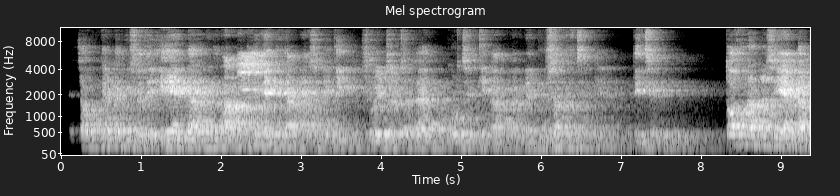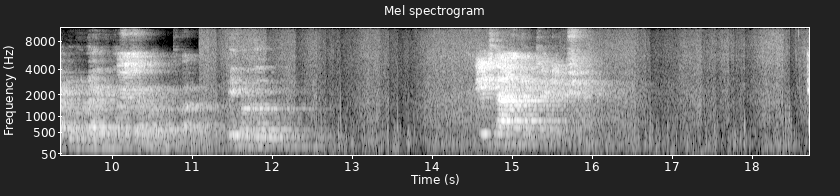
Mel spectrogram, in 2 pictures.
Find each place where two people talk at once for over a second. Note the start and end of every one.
none

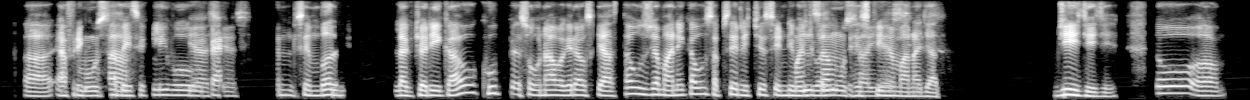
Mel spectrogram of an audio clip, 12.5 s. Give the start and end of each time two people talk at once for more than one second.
7.9-9.3

